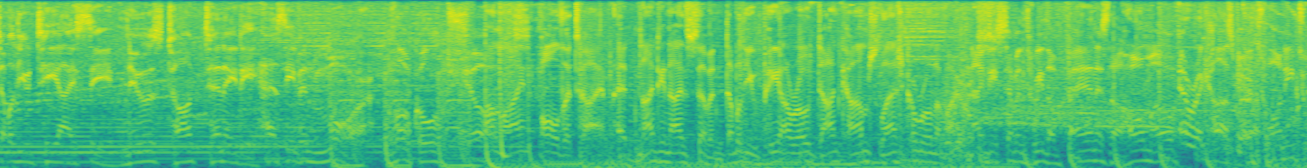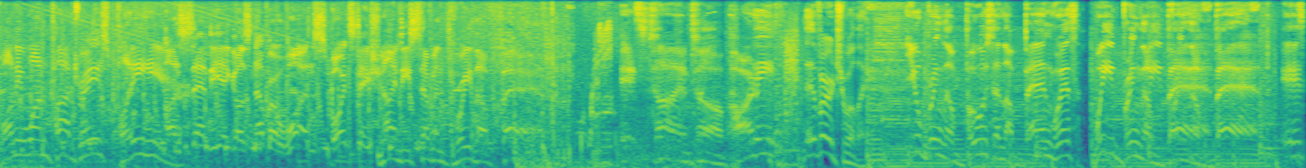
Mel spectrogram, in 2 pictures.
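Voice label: Radio Imaging voice over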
